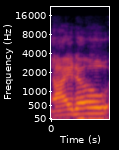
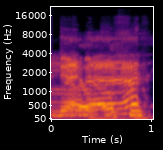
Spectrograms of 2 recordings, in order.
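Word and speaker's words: Dido: Well, there's a I forget what movie that singer named Daido and someone mispronounced their name and said Dildo.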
